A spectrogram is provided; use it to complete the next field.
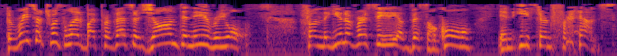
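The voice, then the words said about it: Put-on French accent. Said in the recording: “not too bad a French accent.”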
